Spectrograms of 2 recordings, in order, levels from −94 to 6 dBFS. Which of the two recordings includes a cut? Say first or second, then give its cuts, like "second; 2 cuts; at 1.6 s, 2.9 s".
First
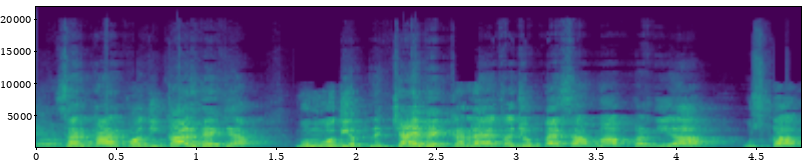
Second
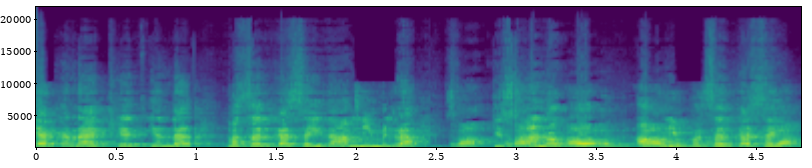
second; 1 cut; at 2.5 s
